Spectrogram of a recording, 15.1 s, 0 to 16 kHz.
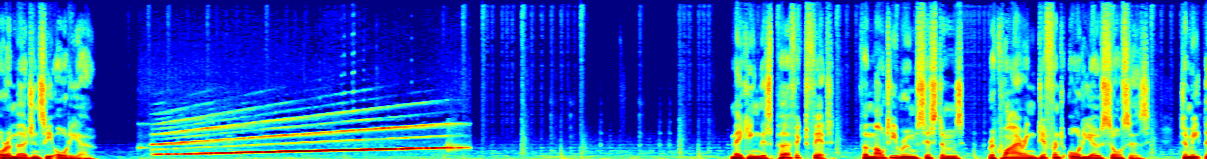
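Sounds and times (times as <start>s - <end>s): rising emergency siren: 1.7s - 6.0s.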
